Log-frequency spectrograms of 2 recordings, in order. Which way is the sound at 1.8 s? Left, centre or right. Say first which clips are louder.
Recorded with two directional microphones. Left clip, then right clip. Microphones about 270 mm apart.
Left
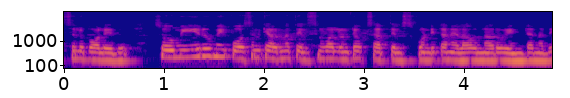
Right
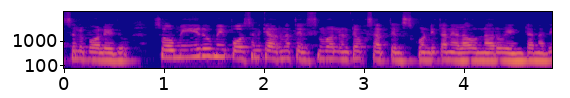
Left 4 dB; centre.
